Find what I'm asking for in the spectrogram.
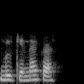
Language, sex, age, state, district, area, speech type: Tamil, female, 30-45, Tamil Nadu, Tirupattur, rural, conversation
